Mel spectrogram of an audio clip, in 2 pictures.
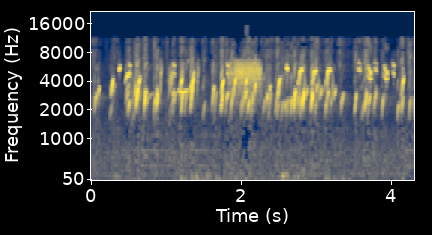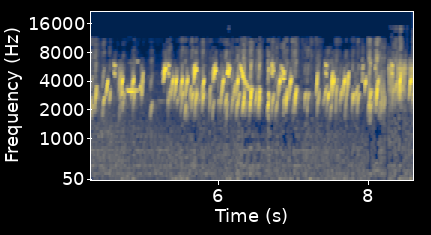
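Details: European goldfinch song played to rouse goldfinches into singing and mating, with busy twittering phrases, a brief hissy buzz near two seconds, and short pauses between bursts.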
